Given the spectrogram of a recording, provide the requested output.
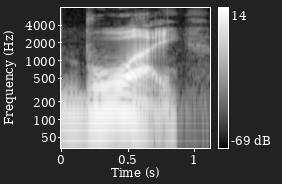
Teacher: some say it as boy, almost as if there's a W after the B, although it's less common.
